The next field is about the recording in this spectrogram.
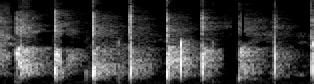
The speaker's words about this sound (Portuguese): Gente, uma salva de palmas pro meu colega de podcast.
